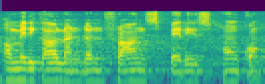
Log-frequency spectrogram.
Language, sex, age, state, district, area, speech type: Gujarati, male, 30-45, Gujarat, Surat, rural, spontaneous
